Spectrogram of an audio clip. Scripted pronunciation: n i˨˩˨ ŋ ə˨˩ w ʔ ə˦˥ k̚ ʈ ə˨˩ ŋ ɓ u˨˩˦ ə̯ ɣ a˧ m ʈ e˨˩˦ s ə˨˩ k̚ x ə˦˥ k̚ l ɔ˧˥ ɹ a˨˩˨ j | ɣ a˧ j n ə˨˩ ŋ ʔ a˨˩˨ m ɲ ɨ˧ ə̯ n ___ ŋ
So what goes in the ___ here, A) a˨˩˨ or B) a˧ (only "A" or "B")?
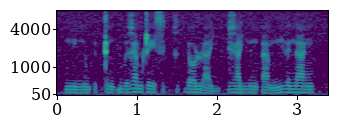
B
